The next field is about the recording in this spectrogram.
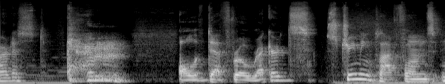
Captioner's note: ahem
